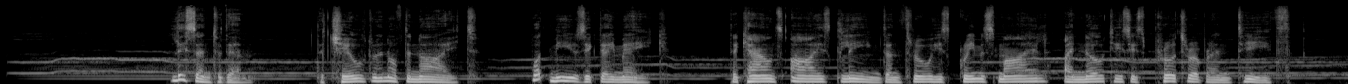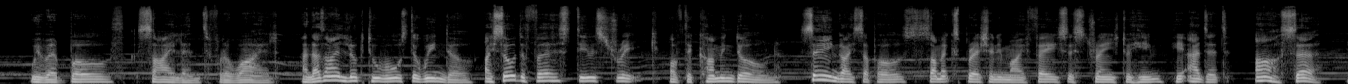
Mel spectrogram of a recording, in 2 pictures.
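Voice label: Persian, accented English, audiobook; GoLocalise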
